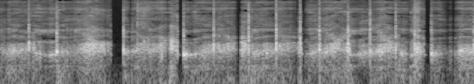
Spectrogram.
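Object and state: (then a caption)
Paper cup. Long acrylic nails scratch a single empty purple paper cup, hollow and thin-walled, as it rests on the microphone. A steady dry rasp with a hollow midrange tone carries through, broken by brief silent gaps and sharp bright ticks.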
